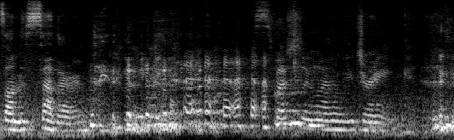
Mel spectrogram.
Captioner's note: audience laughs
